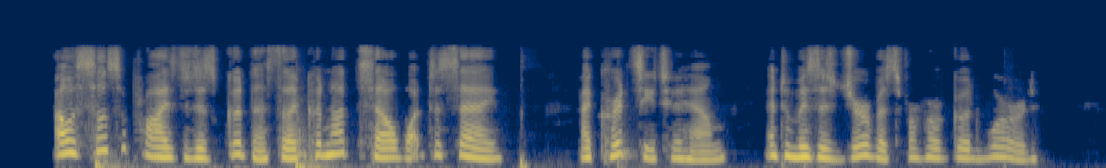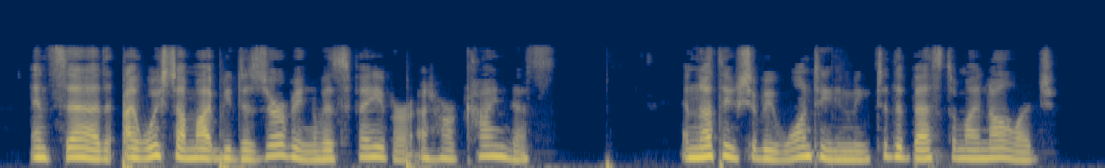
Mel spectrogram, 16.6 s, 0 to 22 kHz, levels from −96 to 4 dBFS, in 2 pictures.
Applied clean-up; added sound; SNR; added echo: neural mask model DeepFilterNet 3.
